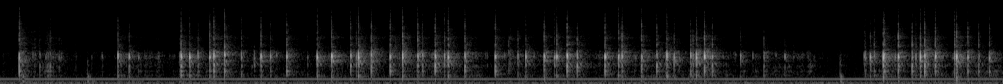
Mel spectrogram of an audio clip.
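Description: Long pink nails tap rapidly on the front and top edge of a small, closed, printed cardboard box of iron supplement, likely holding tablets. Dozens of short, dry clicks with a hollow tone around 1.4 kHz come in quick bursts separated by brief pauses, over a steady low hum.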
